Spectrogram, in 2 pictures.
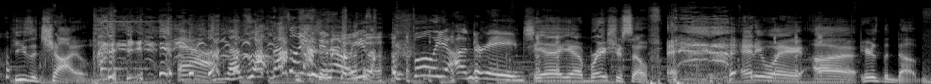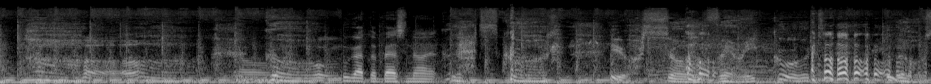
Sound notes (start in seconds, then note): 0.9 laughing; 9.5 groaning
